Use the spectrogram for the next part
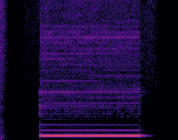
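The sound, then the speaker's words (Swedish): A single steady telephone ringing tone as a call is placed to Sanna, about one second long, loud and clear before cutting off, with silence around it and no voices. “Vi ringer upp Sanna, tycker jag.”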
